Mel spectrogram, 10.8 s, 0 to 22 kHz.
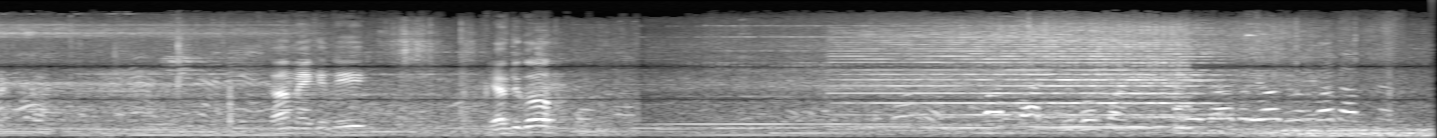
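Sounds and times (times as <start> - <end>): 
busy street traffic in Delhi India: 0.0 - 10.7
crowd noise: 0.0 - 10.7
speech: 2.1 - 4.6, 9.3 - 10.5
car horns honking in Delhi street traffic: 6.1 - 9.7.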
